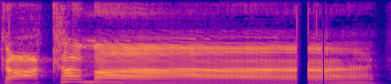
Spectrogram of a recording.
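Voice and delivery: stretched, high protesting whine; mock schoolkid complaint, drawn out; whining kids. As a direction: groan like a kid losing recess. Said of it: "it'd be like".

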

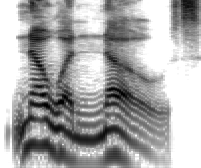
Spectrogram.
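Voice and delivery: slow smug. Retold or imitated. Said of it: "And I'm like".

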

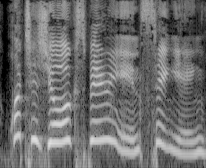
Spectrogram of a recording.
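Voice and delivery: high, loud, slow bad British accent; hammed-up British talent-show judge; Sharon. Sharon questioning a contestant, in a badly faked British accent. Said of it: "my bad British accent".

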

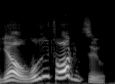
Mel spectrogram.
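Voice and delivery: high, indignant challenge; retold instant retort; snap reaction. To supervisor who yelled, instant indignant comeback. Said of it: "it was just a counter reaction".

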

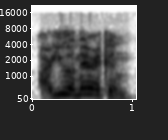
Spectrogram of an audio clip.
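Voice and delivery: high, loud soldier's shout; yelling soldier. Retold or imitated. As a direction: bark the question at the door. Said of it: "they're yelling".

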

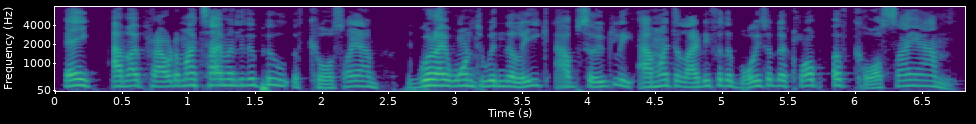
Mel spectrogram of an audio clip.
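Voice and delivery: eager put-on Liverpudlian interview patter; Scouse footballer. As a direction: footballer answering his own questions in Scouse. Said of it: "in a Scouse accent".

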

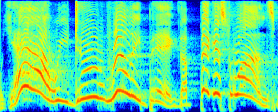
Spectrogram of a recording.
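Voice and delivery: put-on loud, high shouting kids; excited kids. Kids yelling to Mommy for really big pumpkins, loud and high. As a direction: shout it like eager children. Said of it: "They go".

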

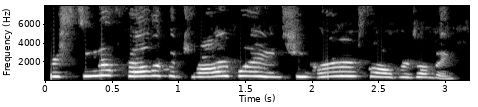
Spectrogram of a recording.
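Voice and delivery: very high mock-panicked report. Friend reporting the fake injury to mom, panic voice. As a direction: blurt it out high, imitating panic. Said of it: "like, panic voice".

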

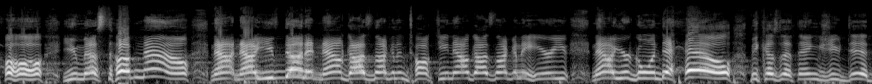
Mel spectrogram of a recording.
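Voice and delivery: high, loud, gloating accusation; loud, condemning tempter; accusing Satan. Acted. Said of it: "that's the Satan talking to you".

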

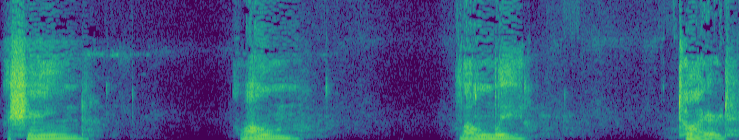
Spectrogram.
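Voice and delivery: slow, measured public-radio calm; inviting. Shown as a demonstration. Inviting a troubled teenager to pick a word, slow and inviting. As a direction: offer each word slowly, with long pauses between. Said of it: "you say it in an inviting way".

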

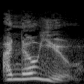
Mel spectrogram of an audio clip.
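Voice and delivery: high, intimate voice of recognition; tender calling. Pretend. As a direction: call her name like someone who knows her. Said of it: "in a way that communicates".

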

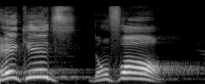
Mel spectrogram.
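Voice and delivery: put-on alarmed parent shouting up at the kids; parent calling out. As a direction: yell up to the kids like a worried dad. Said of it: "I'm like".

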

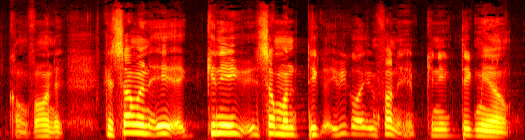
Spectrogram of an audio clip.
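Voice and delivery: ordinary delivery

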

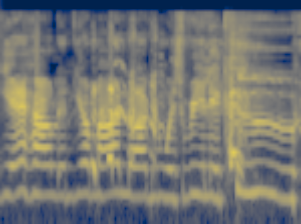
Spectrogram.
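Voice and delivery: high silly ventriloquist voice for the dead man; corpse puppet voice. Acted. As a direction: work his mouth like a puppet, high-pitched. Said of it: "he's like".

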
